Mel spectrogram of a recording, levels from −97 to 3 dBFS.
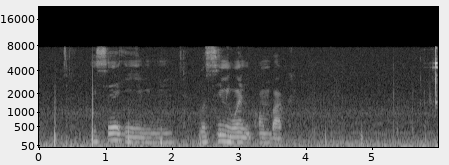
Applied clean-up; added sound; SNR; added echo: none; Fire; -2 dB; none.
